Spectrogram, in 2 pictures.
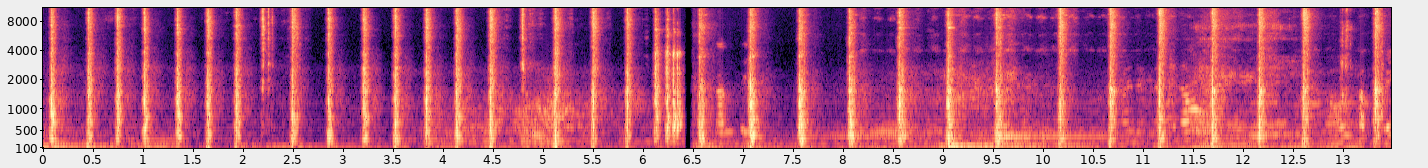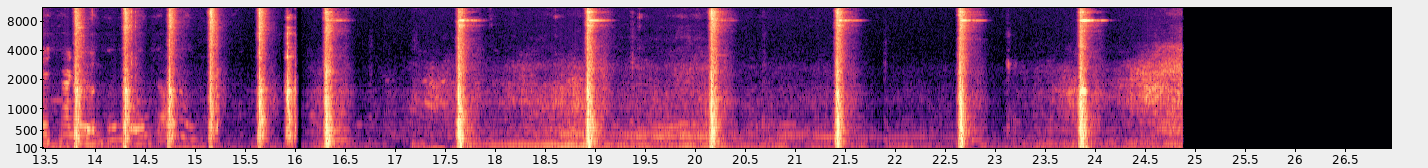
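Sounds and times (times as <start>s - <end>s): hammer striking steel on anvil: 0.0s - 16.6s, 17.6s - 18.0s, 18.8s - 19.2s, 20.1s - 20.4s, 21.4s - 21.7s, 22.6s - 23.0s, 23.8s - 24.1s.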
